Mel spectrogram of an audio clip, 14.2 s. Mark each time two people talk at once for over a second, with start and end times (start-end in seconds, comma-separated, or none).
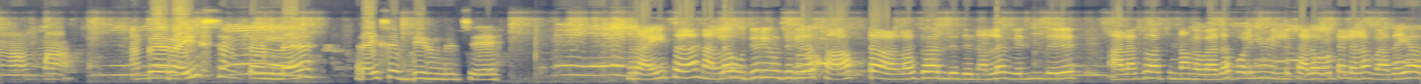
none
